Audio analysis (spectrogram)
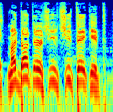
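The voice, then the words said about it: Put-on Russian accent. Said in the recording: “All your European accents are exactly the same. ... But it's a Russian accent.”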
